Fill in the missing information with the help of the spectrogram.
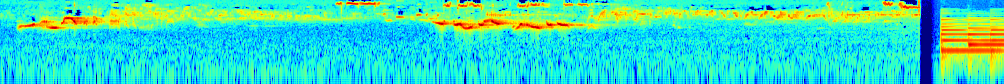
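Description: Songbirds chirping and trilling, loudest briefly about half a second in and again around the middle. The birdsong cuts off suddenly near the end and piano music begins.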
